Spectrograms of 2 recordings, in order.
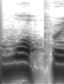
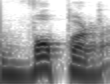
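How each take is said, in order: First: The word begins with a W sound. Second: The word begins with a V sound. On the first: "instead of a Whopper" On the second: "it's with a V"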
